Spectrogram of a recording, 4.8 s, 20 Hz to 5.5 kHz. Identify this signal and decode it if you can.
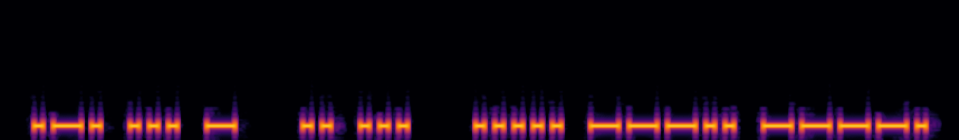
Morse code, heard as a keyed tone, about 25 wpm, 600 Hz. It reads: RST IS 589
